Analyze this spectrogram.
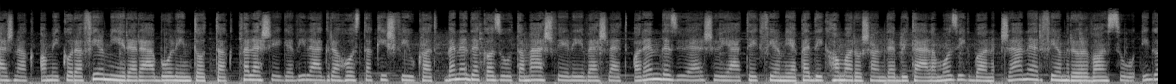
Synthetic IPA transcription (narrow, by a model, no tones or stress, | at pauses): ʒnɒkɒmiko̞ɾɒfilmjeːɾɛɾaːboːlint̪o̞t̪ːɒkfɛlɛʃeːɡɛvilaːɡrɒɦo̞st̪ɒkiʃfijukɒt̪bɛnɛd̪ɛkɒzoːt̪ɒmaːʃfeːleːvɛʃlɛt̪ːɒɾɛnd̪ɛzøːɛlʃøːjaːt̪eːkfilmjɛpɛd̪ikhɒmɒɾo̞ʃɒnd̪ɛbyt̪aːlɒmo̞ziɡbɒnʒaːnɛrfilmrøːlvɒnsoːʔiɡ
